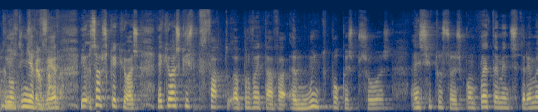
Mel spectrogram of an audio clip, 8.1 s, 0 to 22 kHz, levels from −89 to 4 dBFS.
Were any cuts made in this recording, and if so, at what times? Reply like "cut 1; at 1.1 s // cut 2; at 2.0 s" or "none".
none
